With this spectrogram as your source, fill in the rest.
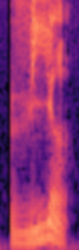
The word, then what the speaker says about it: vient: Il, elle, vient. Final T not pronounced.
